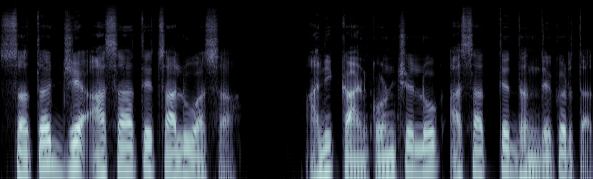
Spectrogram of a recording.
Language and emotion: Goan Konkani, neutral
